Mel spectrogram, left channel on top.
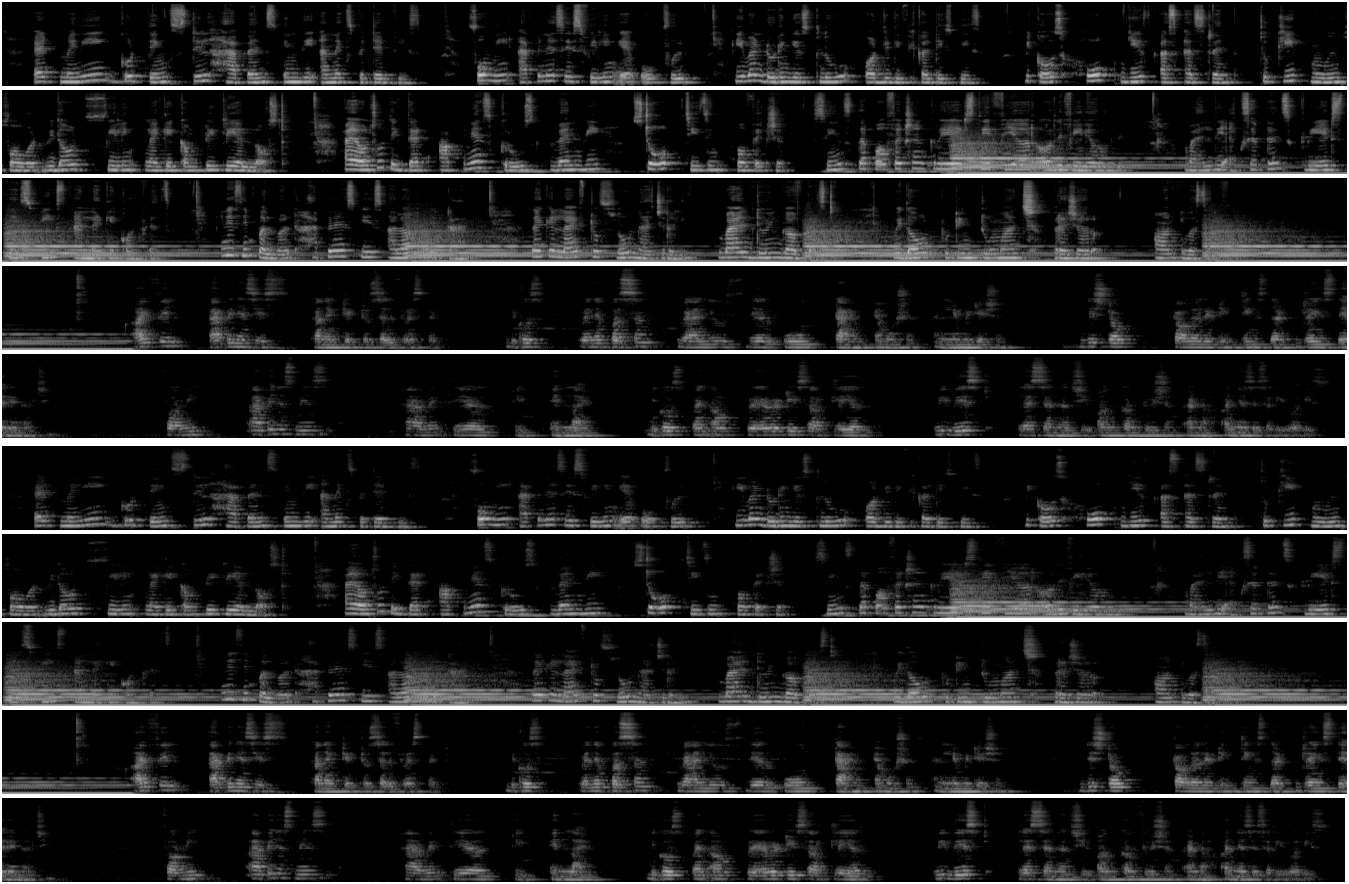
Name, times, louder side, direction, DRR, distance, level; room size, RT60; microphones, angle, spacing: voice 1, 0.3-4.1 4.4-9.8 10.2-16.2 16.6-19.5 19.8-21.3 21.6-28.6 28.8-35.2 35.5-38.0 38.4-39.1, left 5 dB, 75° left, 0.4 m, -31 dB
sound 1, 22.8-41.6, left 1 dB, 30° left, 0.9 m, -29 dB
voice 2, 41.6-42.1 42.4-43.2 43.4-44.7 45.4-50.4 51.1-51.7 52.1-54.3 55.4-55.8 56.2-57.1 57.8-59.8 60.2-62.5 63.1-63.6 64.0-67.0, right 1 dB, 35° right, 1.4 m, -38 dB
4.9 x 2.7 x 3.8 m
head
